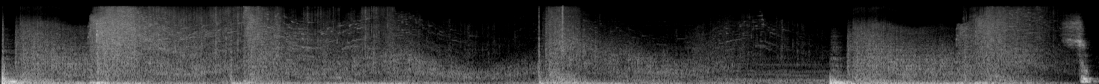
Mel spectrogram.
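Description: Enemy figures shatter with a crunching burst.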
